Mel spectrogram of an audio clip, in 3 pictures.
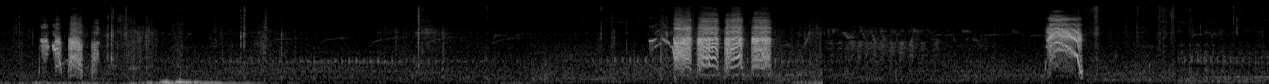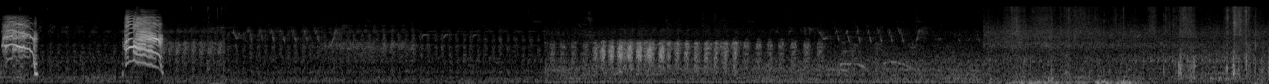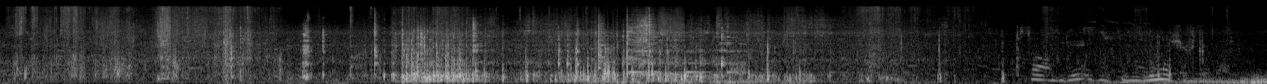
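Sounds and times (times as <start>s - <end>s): bird harsh calls: 0.4s - 2.8s, 6.5s - 7.8s, 10.4s - 10.9s, 12.7s - 15.3s, 18.1s - 22.1s.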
